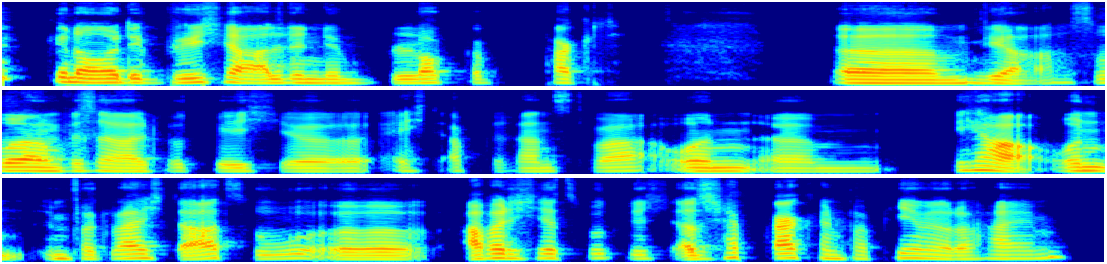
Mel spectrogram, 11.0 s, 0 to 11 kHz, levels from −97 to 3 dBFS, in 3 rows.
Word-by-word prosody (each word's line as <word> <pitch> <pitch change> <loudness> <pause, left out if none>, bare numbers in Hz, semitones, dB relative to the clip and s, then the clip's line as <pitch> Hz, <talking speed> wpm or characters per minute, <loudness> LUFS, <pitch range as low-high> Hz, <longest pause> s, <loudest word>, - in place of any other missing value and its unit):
genau, 150 -3 +6
die 150 - +2
Bücher 150 +2 +1
alle 140 +2 +2
in 140 - 0
den 135 -1 -4
Block 145 +1 -1
gepackt, 135 0 -7 0.7
ähm, 130 -1 +5
ja, 130 +3 -2
so 150 0 -2
lang, 140 -2 +5
bis 140 +1 -8
er 135 - -1
halt 125 0 -3
wirklich, 125 -1 -9
äh, 120 -1 -3
echt 135 +2 -16
abgeranzt 125 -2 -12
war, 140 +2 -4
und, 130 0 0
ähm 120 0 -8 0.2
ja, 165 +1 +5
und 140 0 -2
im 150 0 -5
Vergleich 160 +2 -1
dazu, 150 +3 -1
äh, 130 -1 0
arbeite 170 -1 +4
ich 155 - -12
jetzt 170 0 -3
wirklich 150 -3 -12
also 130 +2 +1
ich - - -15
habe 185 0 -4
gar 170 +1 +7
kein 160 -3 -7
Papier 150 +4 -5
mehr 140 -3 -2
daheim 150 +6 -5
140 Hz, 220 wpm, -26 LUFS, 130-150 Hz, 0.7 s, gar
